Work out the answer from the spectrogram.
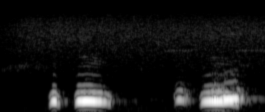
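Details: Great horned owl song, rendered as "who cooks for you": four deep, mellow hoots in two pairs, each a short note then a longer arched one, with the pitch swelling and falling.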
